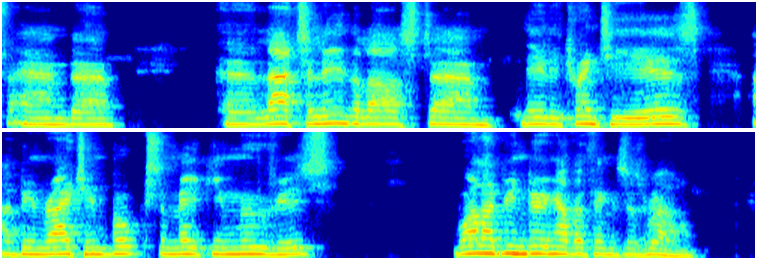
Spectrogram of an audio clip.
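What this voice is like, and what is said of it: Lilting accent. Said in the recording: “that lovely lilt has not left you ... I've still retained the accent”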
